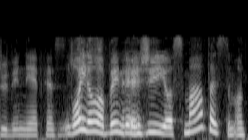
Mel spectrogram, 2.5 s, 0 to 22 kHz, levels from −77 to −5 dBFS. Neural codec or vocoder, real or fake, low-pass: codec, 16 kHz, 0.5 kbps, X-Codec, HuBERT features, trained on LibriSpeech; fake; 7.2 kHz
